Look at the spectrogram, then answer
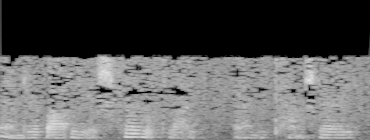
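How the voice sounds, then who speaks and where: A calm, soothing tone moves at a fairly slow pace over noticeable background noise. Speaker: meditation teacher. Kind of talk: guided meditation. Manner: slow, calm, soothing pace with long pauses; soft-spoken, gentle and reverent.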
